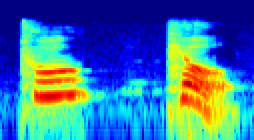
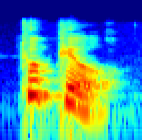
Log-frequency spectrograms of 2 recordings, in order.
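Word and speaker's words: 투표: with a two sound fourth tu pyo and pu after two then it becomes tu pyo tu pyo tupio tupio means vote repeat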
